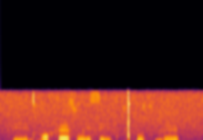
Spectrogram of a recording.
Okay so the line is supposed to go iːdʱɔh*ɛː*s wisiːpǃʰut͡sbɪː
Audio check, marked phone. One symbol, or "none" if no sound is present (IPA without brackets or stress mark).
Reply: ɛː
